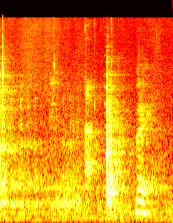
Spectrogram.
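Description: Metal serving tongs clinking against ceramic plates: a sharp clink dying away at the very start and another, the loudest, about a second and a half in.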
